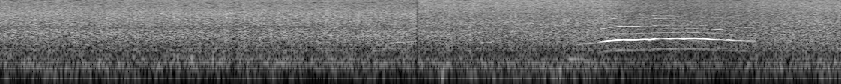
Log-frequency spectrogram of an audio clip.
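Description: Splash-pad fountain jets spraying steadily onto wet concrete. About four seconds in, a young child lets out one high squeal lasting about a second, its pitch rising then falling.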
